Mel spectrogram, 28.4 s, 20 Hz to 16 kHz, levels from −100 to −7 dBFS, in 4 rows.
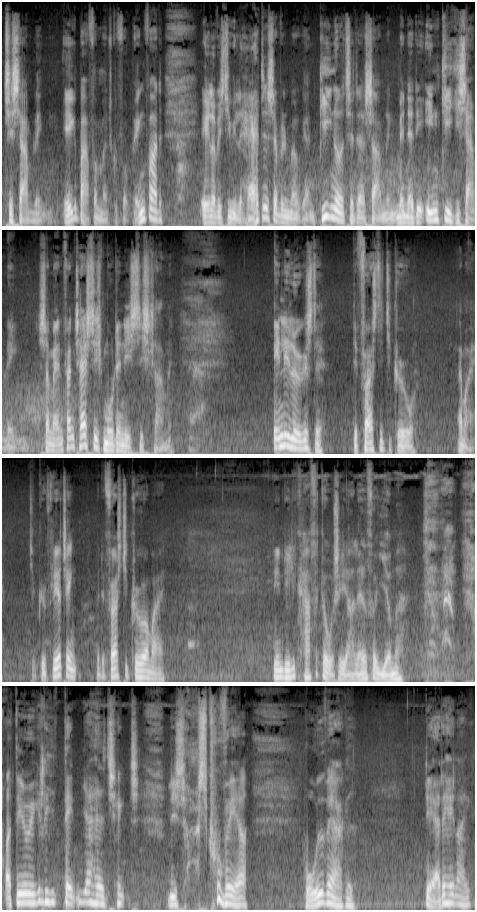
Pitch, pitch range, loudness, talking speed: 120 Hz, 90-135 Hz, -21 LUFS, 190 wpm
